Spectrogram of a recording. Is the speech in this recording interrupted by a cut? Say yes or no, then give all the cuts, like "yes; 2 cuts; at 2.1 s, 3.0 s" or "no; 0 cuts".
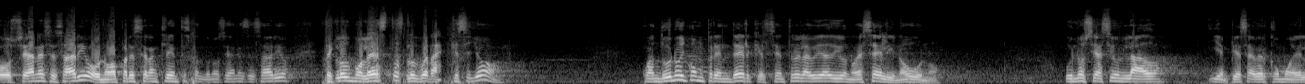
yes; 4 cuts; at 3.4 s, 4.1 s, 4.4 s, 6.8 s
